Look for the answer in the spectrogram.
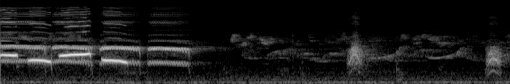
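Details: Laughingthrush pair, a calling female and a male singing in a mature wild-forest voice, being stirred to sing fast: four loud, sustained ringing notes, some with sliding whistles, then quiet, with soft scratchy sounds and two brief harsh notes.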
